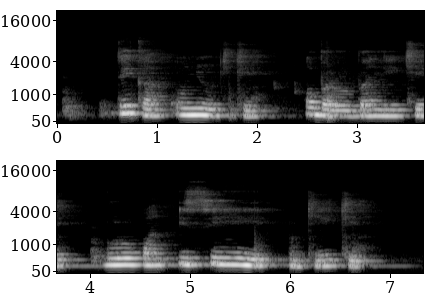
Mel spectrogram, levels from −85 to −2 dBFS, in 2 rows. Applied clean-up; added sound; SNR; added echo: none; none; none; reverberation time 0.7 s.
